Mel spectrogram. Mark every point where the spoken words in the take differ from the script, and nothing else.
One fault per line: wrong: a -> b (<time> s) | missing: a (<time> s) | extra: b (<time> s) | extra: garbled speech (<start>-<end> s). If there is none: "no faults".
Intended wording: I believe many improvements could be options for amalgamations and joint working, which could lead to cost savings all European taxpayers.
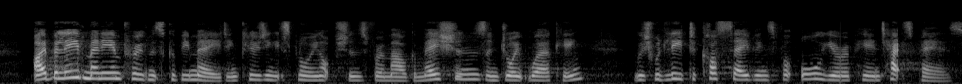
extra: made including exploring (1.9 s)
wrong: could -> would (6.5 s)
extra: for (7.8 s)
